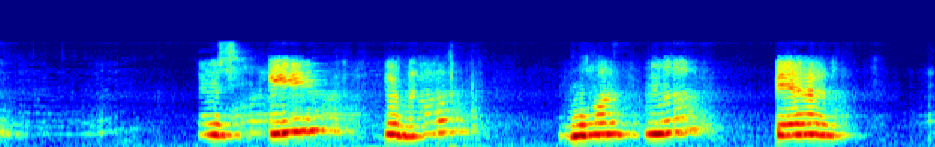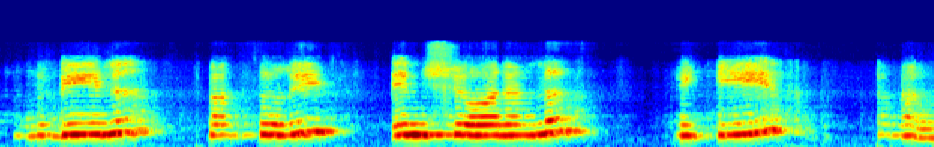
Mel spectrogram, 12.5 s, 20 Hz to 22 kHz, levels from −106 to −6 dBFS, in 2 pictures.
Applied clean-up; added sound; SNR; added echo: neural mask model DeepFilterNet 3.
